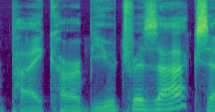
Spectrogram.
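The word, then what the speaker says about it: picarbutrazox: I hope I said that right. A lot of help on some of those seed and seedling diseases, too. – Correct. And you did. You did a very good pronunciation of Picarbutrizox.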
